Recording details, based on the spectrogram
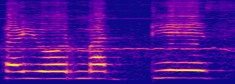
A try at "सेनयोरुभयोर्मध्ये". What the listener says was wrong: అక్కడ మీరు రా మింగేస్తున్నారు. రూ పూర్ణంగా పలకాలి. పూర్ణాక్షరం. అలా మళ్ళా మయో అంటున్నారు, ఏదో తేడా వస్తుంది.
